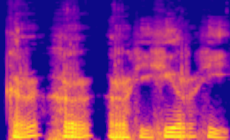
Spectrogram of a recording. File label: "Krhrrhihirhi", pronounciations; Fourth Way; Beelzebub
